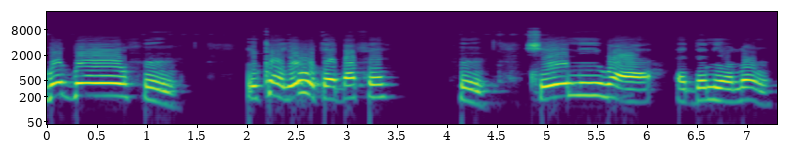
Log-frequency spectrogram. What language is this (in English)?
Yoruba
